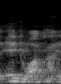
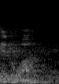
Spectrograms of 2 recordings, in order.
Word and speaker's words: IDW: So when I read the comments, it's the Idwa. A lot of people say IDW. It's actually pronounced Idwa.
